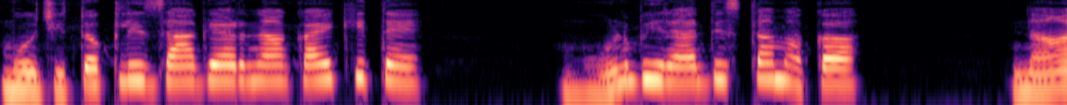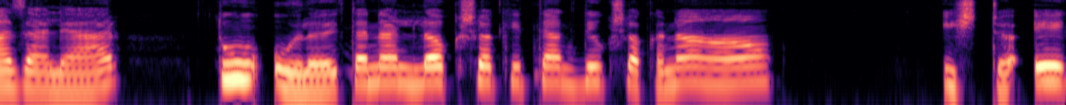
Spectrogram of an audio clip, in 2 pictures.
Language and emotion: Goan Konkani, fearful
